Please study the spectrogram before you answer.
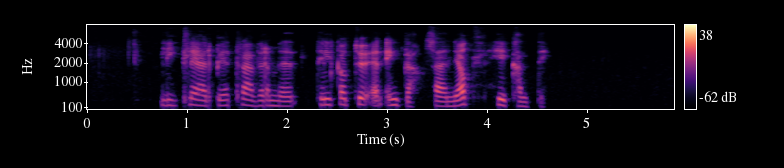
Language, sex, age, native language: Icelandic, female, 20-29, Icelandic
